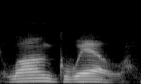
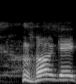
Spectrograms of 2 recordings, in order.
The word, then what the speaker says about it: Longueuil: So okay, if you can see the notes, how do you pronounce this town in Quebec? You're Canadian. It's like Longueuil. There we go. Say it again for us. There you go. Longueuil, Quebec.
